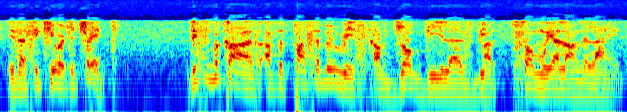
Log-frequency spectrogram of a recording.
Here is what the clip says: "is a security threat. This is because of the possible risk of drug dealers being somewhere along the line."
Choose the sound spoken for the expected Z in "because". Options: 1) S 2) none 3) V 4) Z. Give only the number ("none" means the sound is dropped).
4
